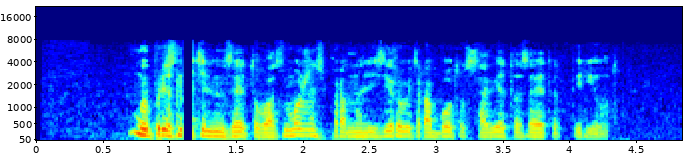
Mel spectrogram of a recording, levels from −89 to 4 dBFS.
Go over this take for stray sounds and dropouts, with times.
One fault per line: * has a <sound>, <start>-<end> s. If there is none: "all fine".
* has a dropout, 1.1-1.2 s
